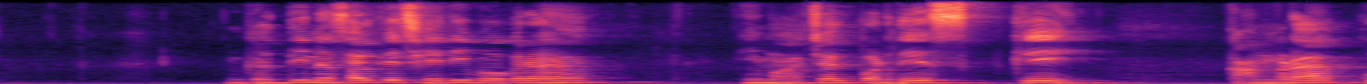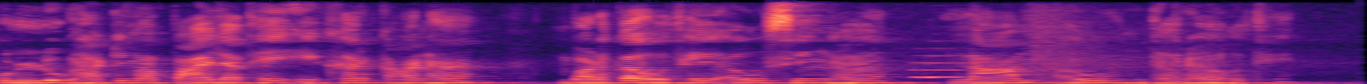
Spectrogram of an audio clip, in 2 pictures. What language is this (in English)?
Chhattisgarhi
